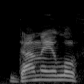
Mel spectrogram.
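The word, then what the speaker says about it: Danaylov: Danilov is the proper one.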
